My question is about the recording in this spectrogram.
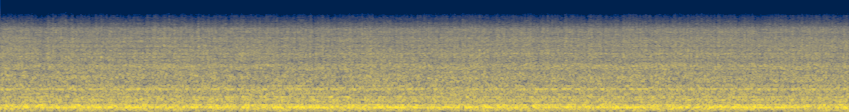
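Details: SIPMA roller grain crusher after a DIY repair welding short bead pieces onto a roller, with the gap adjusted: steady, even grinding drone with a constant low hum, no knocks, surges or squeals. Rollers, perhaps slightly too tight, crush corn smoothly into nicely broken pieces.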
